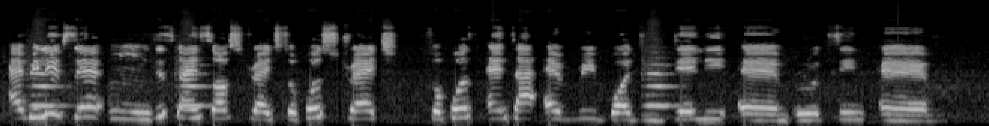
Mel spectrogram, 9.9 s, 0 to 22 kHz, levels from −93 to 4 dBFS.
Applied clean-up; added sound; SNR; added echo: none; Wind instrument, woodwind instrument; 7 dB; none.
